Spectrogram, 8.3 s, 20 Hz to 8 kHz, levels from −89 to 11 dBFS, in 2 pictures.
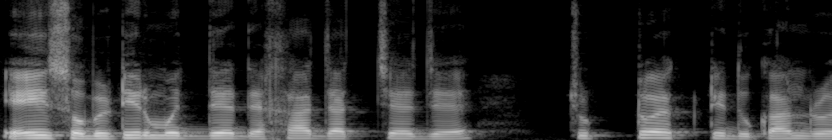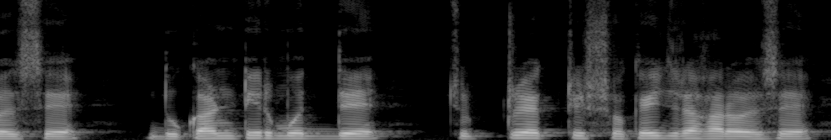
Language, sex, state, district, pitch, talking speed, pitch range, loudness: Bengali, male, Assam, Hailakandi, 140 Hz, 125 wpm, 130-150 Hz, -20 LUFS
